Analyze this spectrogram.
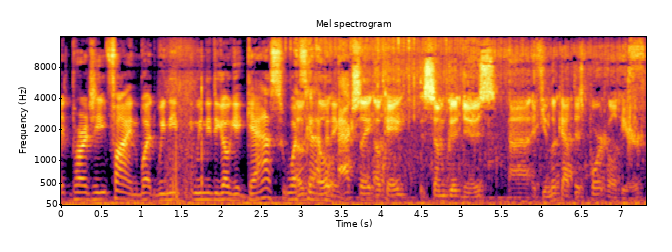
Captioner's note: flapping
